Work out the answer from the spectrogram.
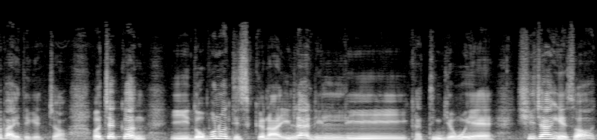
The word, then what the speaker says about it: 노보 노디스크: 간단하게 이제 한 가지만 코멘트를 하자면 어 저 노보노디스크 이제 말씀하셔서 그런데 이제 덴마크에 이제 글로벌 압도적인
